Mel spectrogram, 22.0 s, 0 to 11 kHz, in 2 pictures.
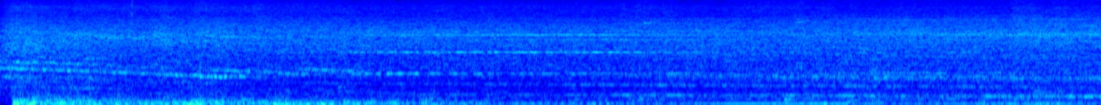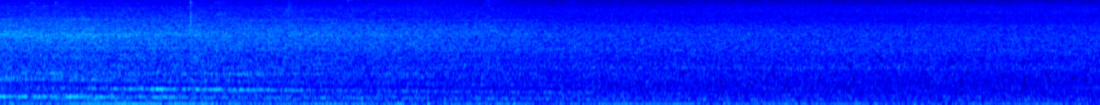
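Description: ÖBB class 4020 S-Bahn electric multiple unit slowing into a station: a whine of several tones falling steadily in pitch over about fifteen seconds, over a low running rumble that fades gradually.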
